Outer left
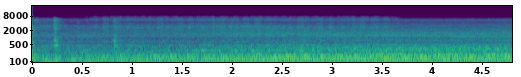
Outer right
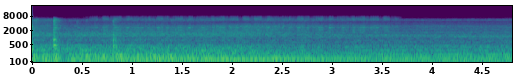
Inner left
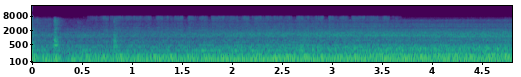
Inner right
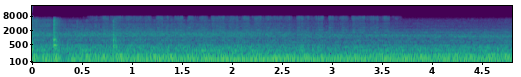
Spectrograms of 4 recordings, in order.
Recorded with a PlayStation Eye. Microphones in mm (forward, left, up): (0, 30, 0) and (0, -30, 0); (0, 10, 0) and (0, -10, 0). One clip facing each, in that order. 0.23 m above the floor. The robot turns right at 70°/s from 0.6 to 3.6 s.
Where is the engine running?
110° right, 0.8 m; by 4.8 s 100° left, 0.8 m.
